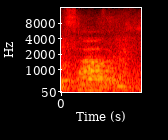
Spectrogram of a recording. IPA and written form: ˈfaːðɚ (father)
